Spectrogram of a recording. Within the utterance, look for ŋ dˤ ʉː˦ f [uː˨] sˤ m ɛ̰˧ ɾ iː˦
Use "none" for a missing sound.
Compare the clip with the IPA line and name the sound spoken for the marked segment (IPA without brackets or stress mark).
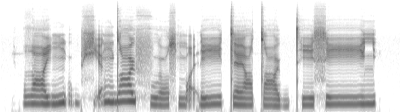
uː˨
